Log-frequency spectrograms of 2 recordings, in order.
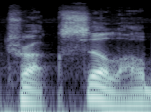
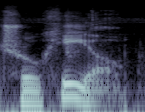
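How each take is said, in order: First: It is read as spelled, with an x sound. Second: It is given a guessed Spanish pronunciation. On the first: "It looks like Truxillo" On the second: "I'm just taking a guess at the Spanish pronunciation"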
